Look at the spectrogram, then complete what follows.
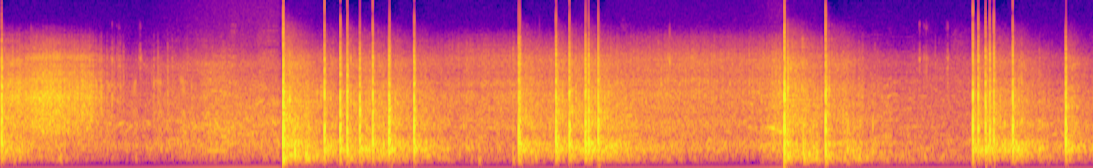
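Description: Fireworks display: aerial shells bursting in volleys of sharp bangs, coming in four quick bunches about two seconds apart, with a crackling hiss at the start.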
